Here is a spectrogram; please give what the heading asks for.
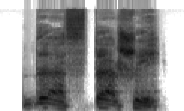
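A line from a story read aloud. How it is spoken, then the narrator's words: Hoarse, strained wheeze. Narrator (Russian): прохрипел прижатый к полу владелец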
